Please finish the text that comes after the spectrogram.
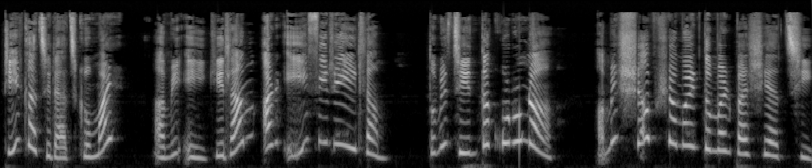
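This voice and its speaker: A woman's voice: extremely high pitch, sing-song, normal speed, a bit bright, no echo, clean studio sound, full character voice. A woman voicing a loyal, eager talking myna bird in a cartoon, chirpy and keen to please. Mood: eager, cheerful.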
